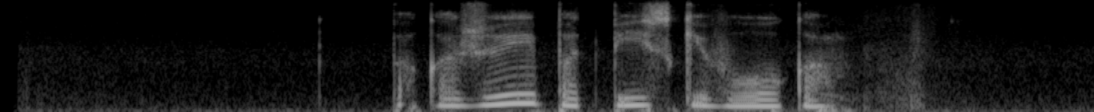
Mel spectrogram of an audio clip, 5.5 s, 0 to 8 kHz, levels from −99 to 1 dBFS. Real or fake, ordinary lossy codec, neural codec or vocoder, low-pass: real; Opus, 24 kbps; none; 7.2 kHz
